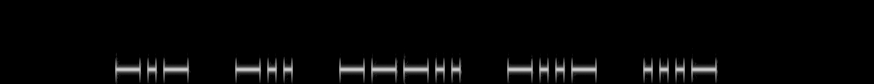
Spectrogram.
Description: Morse code, heard as a keyed tone, about 15 wpm, spaced as for 11 wpm, 700 Hz. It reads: KD8XV
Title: USA Call Signs - 2x Character Spacing - 15wpm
